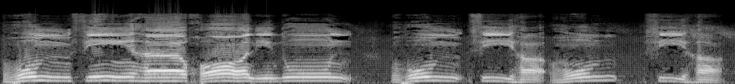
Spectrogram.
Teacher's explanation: فالميم تخرج من بين الشفتين والفاء تخرج من أطراف الثنايا العليا وباطن الشفة السفلى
